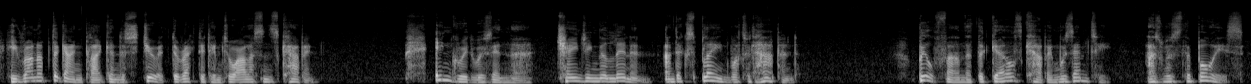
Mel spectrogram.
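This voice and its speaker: A man reading a children's adventure story as a dramatic, expressive audiobook narrator. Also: medium pitch, normal speed, breathy edge, dry recording.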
